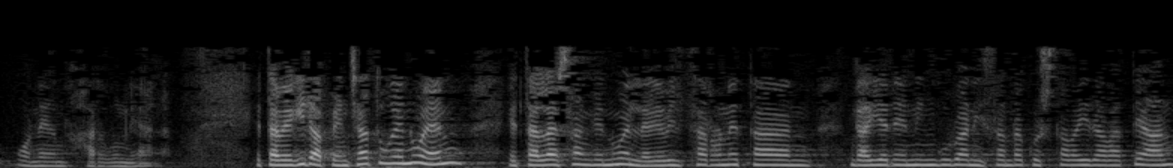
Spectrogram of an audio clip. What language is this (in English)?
Basque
